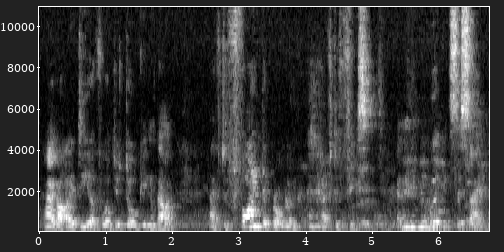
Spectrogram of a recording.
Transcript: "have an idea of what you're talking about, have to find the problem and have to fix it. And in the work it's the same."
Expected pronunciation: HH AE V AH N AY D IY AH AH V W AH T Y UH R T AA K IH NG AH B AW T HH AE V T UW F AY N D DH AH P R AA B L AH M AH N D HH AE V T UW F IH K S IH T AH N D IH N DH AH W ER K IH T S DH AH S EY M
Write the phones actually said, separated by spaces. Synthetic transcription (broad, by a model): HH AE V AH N AY D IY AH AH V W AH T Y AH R T AA K IH NG AH B AW T HH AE F T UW F AY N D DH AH P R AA B L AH M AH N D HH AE F T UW F IH K S IH T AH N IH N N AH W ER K IH T S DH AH S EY M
